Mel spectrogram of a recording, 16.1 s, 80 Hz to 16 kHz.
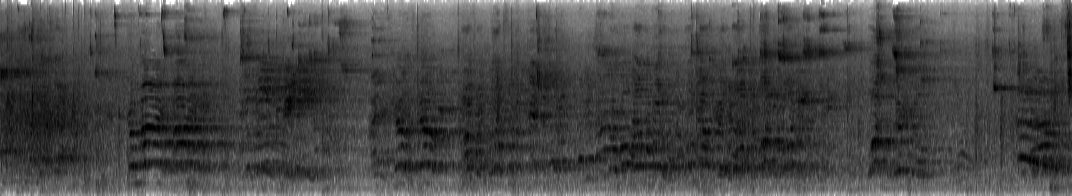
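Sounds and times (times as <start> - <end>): voices shouting in a gym: 0.0 - 16.0.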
